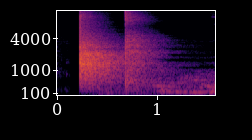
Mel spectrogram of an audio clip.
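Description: Two sharp hand claps from a classroom clapping routine, a strong first clap then a second about half a second later, loud and close with a short ring-off and no talking.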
